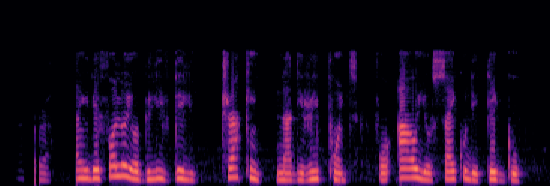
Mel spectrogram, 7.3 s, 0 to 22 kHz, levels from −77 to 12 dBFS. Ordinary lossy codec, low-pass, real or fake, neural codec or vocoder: none; 7.2 kHz; real; none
